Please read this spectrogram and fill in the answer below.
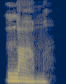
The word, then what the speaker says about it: lamb: W-O-M-B. – And the next one, Cordero. – Lamb. L-A-M, silent B at the end.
